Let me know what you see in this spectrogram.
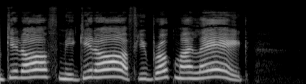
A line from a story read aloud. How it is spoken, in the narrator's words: she cried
